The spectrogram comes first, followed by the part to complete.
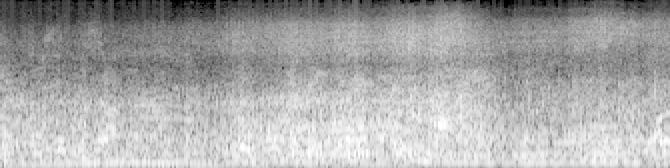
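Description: An engine hum, steady in pitch, over spectators chattering along the roadside.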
